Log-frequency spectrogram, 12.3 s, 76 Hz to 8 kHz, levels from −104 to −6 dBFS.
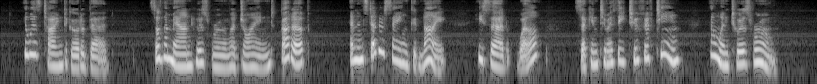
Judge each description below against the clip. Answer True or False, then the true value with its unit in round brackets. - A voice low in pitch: False (245 Hz)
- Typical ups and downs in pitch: False (6.6 semitones)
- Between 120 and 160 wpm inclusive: True (155 wpm)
